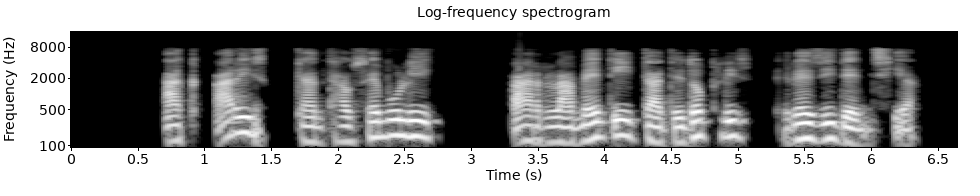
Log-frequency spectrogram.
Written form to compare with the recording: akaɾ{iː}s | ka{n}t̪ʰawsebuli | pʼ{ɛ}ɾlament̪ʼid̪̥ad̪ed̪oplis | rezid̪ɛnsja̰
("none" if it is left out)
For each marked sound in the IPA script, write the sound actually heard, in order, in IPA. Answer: i, n, a

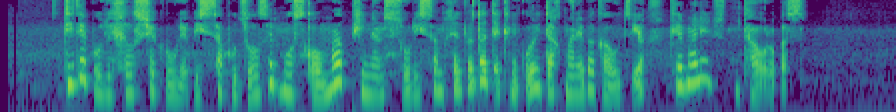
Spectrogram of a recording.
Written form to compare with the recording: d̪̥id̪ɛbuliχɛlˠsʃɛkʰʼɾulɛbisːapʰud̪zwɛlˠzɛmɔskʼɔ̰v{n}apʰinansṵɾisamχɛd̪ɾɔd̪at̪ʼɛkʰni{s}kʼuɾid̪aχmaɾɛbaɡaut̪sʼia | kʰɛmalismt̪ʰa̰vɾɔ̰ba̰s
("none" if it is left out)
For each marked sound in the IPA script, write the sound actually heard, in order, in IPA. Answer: m, none

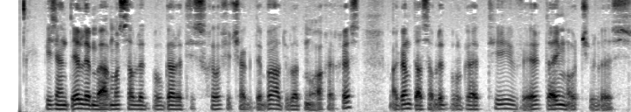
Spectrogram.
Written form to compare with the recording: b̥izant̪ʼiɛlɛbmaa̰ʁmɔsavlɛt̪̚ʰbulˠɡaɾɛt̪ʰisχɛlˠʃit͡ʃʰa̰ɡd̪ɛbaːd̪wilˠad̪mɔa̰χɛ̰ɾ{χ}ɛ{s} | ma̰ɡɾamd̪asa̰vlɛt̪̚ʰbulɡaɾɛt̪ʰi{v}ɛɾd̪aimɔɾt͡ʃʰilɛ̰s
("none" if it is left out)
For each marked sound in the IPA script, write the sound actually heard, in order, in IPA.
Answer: χ, s, v

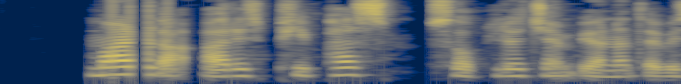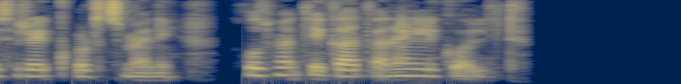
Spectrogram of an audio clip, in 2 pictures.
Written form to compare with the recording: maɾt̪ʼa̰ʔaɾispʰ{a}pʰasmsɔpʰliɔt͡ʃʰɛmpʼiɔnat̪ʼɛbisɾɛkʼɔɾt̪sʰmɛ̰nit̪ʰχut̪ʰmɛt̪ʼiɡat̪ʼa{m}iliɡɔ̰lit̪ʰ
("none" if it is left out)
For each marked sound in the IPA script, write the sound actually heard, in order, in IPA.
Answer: i, n

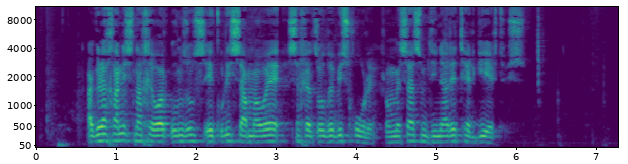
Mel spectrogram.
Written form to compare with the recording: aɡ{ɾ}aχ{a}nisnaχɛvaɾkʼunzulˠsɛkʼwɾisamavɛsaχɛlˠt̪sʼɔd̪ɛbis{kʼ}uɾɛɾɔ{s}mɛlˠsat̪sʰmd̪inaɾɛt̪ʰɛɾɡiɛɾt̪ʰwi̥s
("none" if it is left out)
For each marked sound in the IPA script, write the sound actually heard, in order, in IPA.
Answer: ɾ, a, qʼ, none

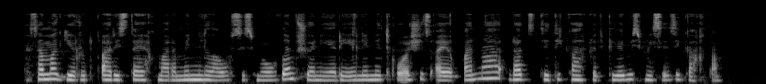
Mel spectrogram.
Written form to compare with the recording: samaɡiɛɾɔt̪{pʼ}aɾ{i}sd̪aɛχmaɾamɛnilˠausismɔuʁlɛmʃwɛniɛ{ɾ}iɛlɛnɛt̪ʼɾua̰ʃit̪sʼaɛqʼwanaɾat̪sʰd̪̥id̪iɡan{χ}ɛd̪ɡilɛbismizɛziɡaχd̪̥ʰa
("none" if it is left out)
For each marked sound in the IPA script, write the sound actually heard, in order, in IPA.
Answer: pʼ, i, ɾ, χ

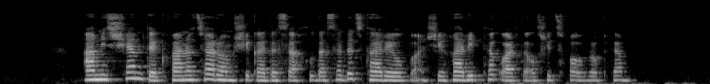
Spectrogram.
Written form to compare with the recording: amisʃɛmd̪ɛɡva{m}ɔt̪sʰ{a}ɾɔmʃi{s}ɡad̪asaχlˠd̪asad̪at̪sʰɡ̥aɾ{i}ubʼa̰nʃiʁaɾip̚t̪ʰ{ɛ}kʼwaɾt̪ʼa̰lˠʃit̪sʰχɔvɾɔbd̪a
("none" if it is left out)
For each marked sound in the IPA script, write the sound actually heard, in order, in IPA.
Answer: n, a, none, ɛ, a

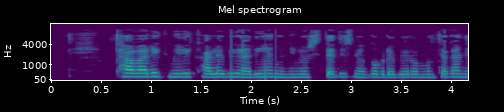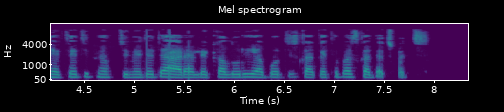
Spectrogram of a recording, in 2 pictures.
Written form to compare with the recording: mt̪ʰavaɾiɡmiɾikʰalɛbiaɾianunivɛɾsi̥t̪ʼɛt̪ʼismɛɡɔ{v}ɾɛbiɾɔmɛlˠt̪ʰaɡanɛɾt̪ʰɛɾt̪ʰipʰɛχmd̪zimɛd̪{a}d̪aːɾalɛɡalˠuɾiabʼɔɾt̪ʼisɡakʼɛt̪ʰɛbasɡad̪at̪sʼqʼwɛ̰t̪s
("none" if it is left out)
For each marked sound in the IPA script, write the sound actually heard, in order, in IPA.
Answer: b, a

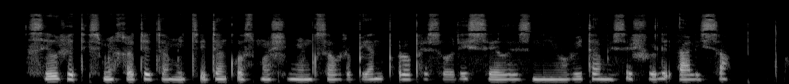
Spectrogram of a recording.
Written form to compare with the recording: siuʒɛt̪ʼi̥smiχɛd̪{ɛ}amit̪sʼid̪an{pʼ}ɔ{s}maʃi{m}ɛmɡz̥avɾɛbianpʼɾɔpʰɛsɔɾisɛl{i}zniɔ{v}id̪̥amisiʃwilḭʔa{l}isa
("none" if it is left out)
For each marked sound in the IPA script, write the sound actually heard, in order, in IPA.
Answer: ɛ, kʼ, s, m, ɛ, v, l

